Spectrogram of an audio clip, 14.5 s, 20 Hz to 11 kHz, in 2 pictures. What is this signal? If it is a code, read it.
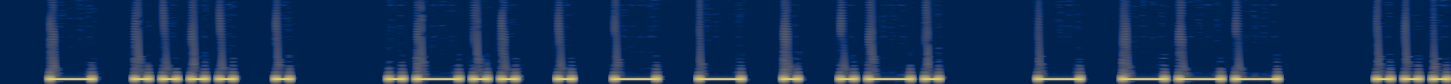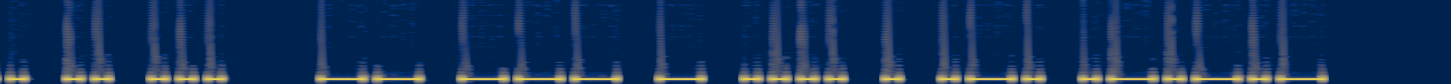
Morse code, heard as a keyed tone, about 17 wpm, 700 Hz. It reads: THE LETTER TO HIS MOTHER.
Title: Sentences from Top 1000 Words - Review Part 3 - 17wpm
